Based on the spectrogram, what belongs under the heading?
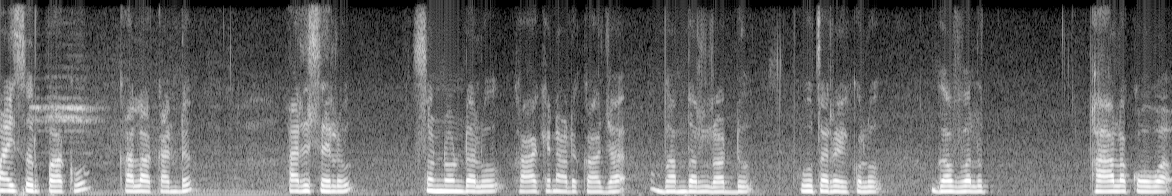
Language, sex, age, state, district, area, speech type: Telugu, female, 60+, Telangana, Hyderabad, urban, spontaneous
